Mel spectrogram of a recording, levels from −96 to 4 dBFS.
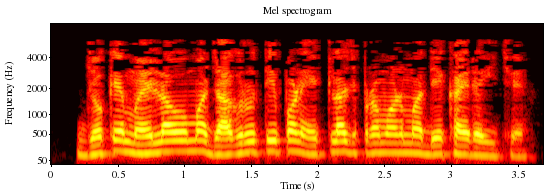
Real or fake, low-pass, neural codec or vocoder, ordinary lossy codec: real; 7.2 kHz; none; MP3, 24 kbps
